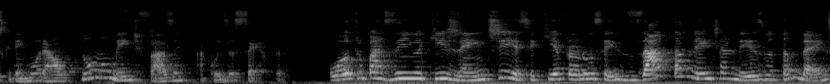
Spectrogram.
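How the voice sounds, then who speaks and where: Lady teaching english pronunciation, repeats words slow, echoey room, mic kinda far. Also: medium pitch, a little mellow. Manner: patient, repeats words slowly for drilling. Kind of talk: online pronunciation lesson. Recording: roomy echo, mic at a distance.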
